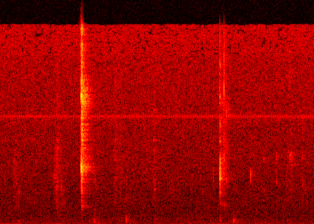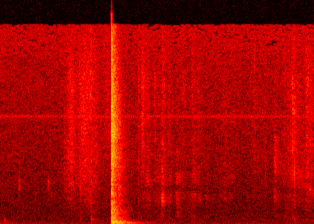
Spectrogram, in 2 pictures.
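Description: Mostly quiet small room with a few faint sharp clicks and one louder short sound about four seconds in.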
